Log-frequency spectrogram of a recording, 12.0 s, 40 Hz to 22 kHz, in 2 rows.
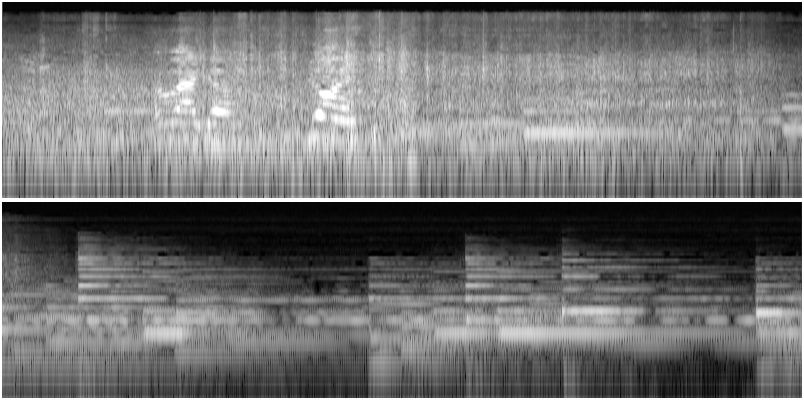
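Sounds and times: city street traffic: 0.0 - 6.1.

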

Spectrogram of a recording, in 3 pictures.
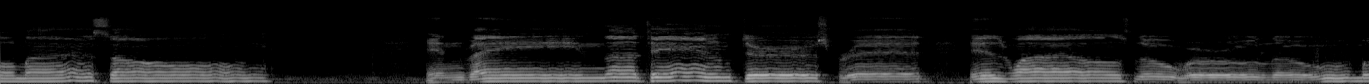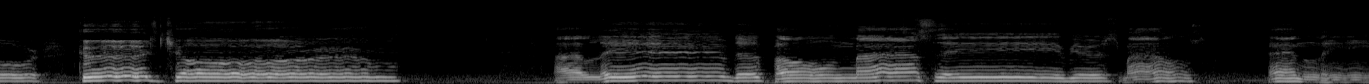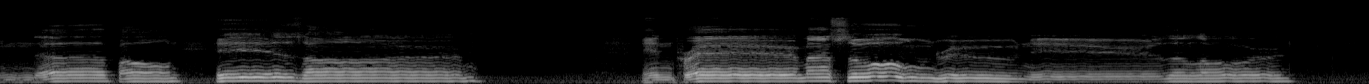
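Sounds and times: man singing hymn unaccompanied: 0.0 - 2.8, 4.2 - 17.8, 19.2 - 32.3, 33.8 - 40.4.

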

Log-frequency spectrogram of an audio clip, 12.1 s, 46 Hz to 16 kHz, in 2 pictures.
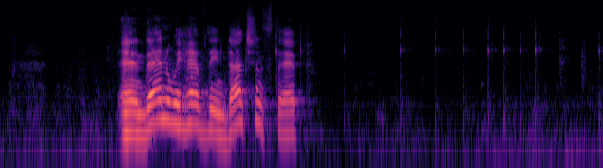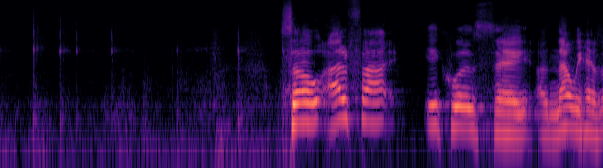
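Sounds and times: chalk tapping on blackboard: 2.3 - 9.0.

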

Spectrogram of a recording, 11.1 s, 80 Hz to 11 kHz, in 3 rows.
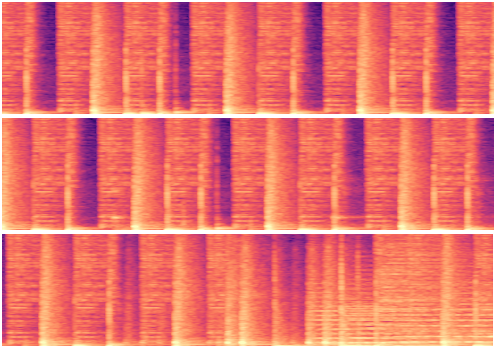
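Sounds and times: drum kit beat: 0.0 - 11.0.

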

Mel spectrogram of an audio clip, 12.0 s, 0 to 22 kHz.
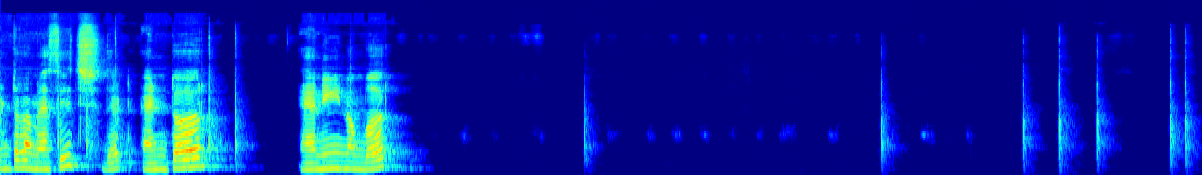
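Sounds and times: stylus scratching on whiteboard: 5.0 - 9.8.

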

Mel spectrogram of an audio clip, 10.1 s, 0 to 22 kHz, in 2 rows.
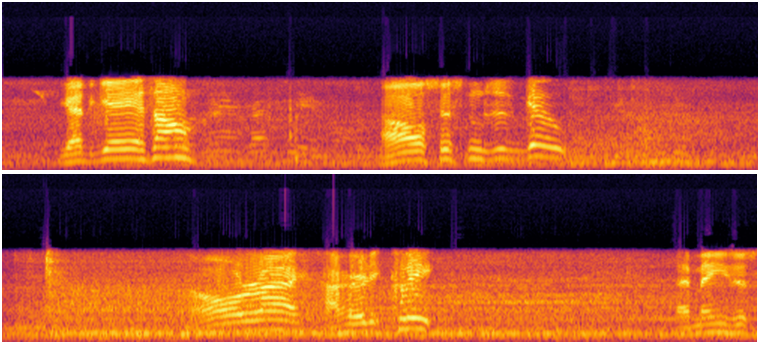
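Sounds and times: gas dryer humming: 4.3 - 10.0.

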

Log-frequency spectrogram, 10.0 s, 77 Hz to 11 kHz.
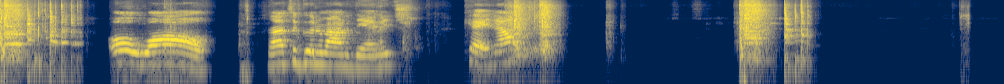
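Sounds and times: dart hitting metal can: 0.0 - 0.9, 7.4 - 8.2.

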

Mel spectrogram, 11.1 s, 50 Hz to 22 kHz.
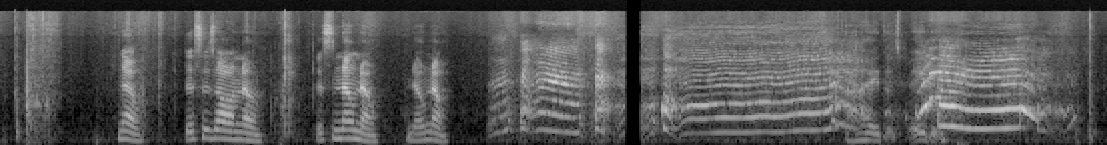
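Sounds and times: young child crying: 4.9 - 10.8.

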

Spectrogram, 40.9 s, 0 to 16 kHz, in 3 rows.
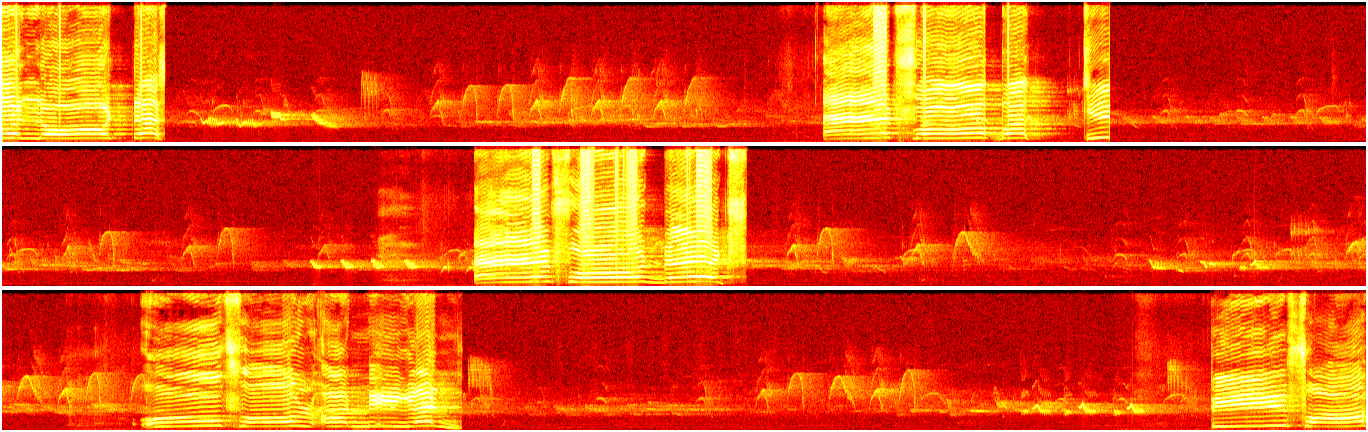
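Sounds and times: child singing or calling out: 0.0 - 1.7, 8.2 - 11.1, 18.4 - 21.1, 28.6 - 31.9, 39.4 - 40.9
outdoor ambience: 0.0 - 40.9
small birds chirping: 0.0 - 40.9.

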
